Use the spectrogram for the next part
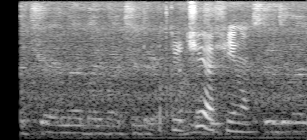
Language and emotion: Russian, neutral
